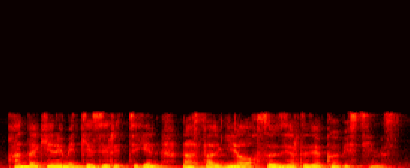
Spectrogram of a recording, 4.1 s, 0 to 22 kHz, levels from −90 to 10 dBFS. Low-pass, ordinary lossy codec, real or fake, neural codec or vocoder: 7.2 kHz; MP3, 64 kbps; real; none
